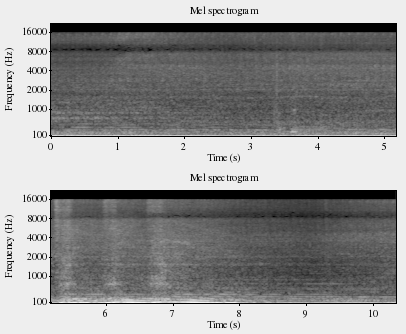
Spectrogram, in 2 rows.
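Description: Renault 12 1289 cc four-cylinder petrol engine, swapped into a VW T2 van, running steadily and then revved up and let back down two or three times about halfway through, before settling again. Heard from inside the cab.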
